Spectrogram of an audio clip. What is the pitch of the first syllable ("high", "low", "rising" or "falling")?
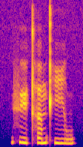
low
